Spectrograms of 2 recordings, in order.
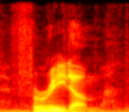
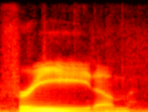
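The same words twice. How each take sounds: First: The E vowel is held short. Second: The E vowel is held longer.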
